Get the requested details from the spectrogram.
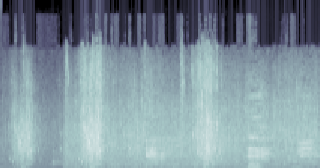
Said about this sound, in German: Sie ließen das Schlauchboot ins Wasser und paddelten los.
